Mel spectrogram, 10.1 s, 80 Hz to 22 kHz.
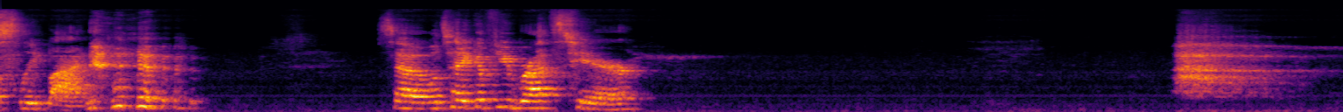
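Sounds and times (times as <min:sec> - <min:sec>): woman breathing in deeply: 0:02.0 - 0:02.6, 0:07.2 - 0:08.1, 0:08.8 - 0:10.0.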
